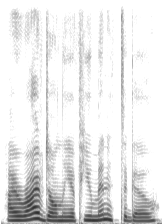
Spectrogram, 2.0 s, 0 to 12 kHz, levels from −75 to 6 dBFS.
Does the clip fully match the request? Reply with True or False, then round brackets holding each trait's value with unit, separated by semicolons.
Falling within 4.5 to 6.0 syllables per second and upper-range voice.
False (7.2 syllables/s; 225 Hz)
